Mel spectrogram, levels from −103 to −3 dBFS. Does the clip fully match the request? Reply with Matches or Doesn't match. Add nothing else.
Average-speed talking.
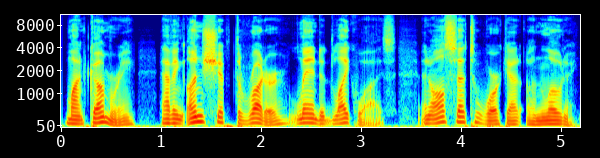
Matches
